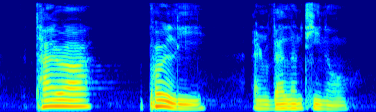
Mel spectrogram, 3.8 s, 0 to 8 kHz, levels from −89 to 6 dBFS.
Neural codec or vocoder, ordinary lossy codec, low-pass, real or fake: none; none; 7.2 kHz; real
